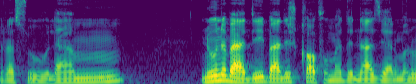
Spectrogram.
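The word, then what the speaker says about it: رسولًا منكم: تنوین داریم بعدش میم بعد از تنوین میم یکی از حروفی ادغام میشه به جای نون میم تلفظ میشه رسولم نون بعدی بعدش کاف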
